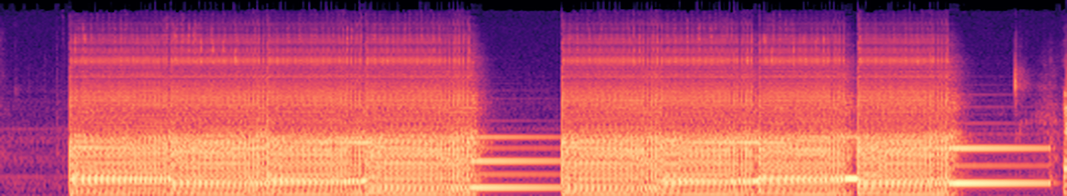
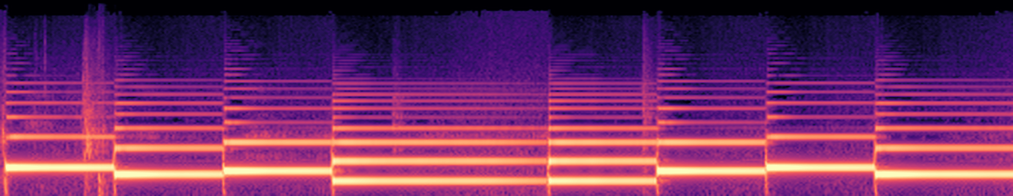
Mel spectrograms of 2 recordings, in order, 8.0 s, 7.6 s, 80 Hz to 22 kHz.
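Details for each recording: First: NuTone LA60 musical door chime over 30 years old: harsh buzzy electronic drone with clicks replaces the tune, briefly broken by a clean note, as the song tries to play; fault is not the speaker cone. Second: Rebuilt NuTone LB55 electronic musical door chime, original speaker: eight clean, bell-like notes play a tune with no buzz or hum; normal after rebuild, buzzing fault was not the speaker cone.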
